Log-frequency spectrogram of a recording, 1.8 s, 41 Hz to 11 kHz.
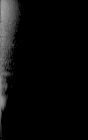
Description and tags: dry snare center 05
Snare drum recorded using a combination of direct and overhead mics. No processing has been done to the samples beyond mixing the mic sources.
dry, acoustic, multi, drum, real, snare, instrument, velocity, stereo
